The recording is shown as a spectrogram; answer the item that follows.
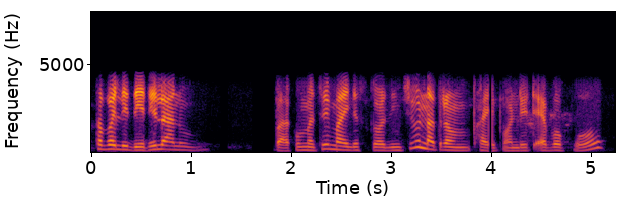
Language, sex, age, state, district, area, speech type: Nepali, female, 30-45, West Bengal, Kalimpong, rural, conversation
